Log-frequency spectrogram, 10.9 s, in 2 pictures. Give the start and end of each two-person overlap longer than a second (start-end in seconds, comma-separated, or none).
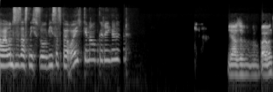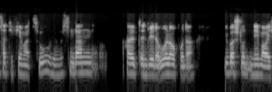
none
